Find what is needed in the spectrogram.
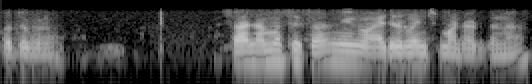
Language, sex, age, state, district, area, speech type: Telugu, male, 18-30, Telangana, Bhadradri Kothagudem, urban, conversation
